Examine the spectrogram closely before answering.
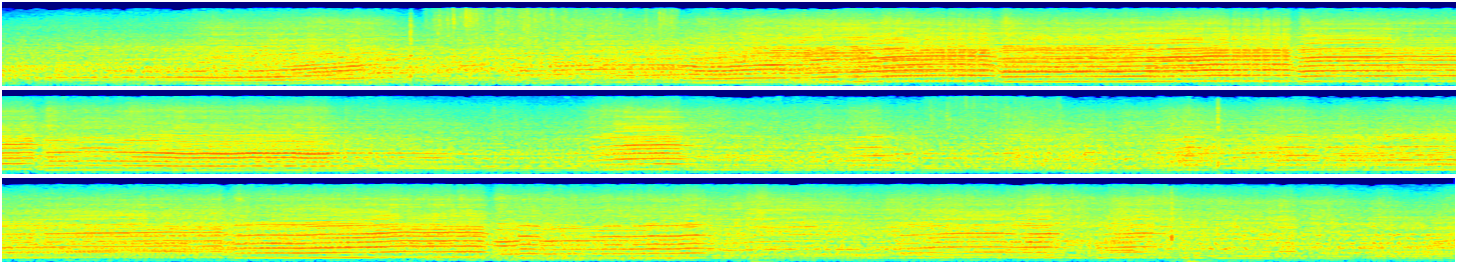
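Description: A motorcycle engine revs high and shifts through the gears, rising and falling in pitch.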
